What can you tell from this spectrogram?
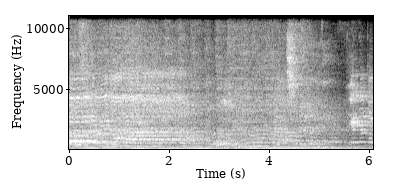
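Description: Gospel worship music: a group of voices singing together over steady sustained bass notes.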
